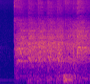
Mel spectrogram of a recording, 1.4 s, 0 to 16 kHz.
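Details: Triumph Daytona 675 rebuilt after a wreck, new fuel line and Power Commander fitted, in neutral after fuel pump prime: starter spins briskly over a second with weak catches but won't run; battery possibly low.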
